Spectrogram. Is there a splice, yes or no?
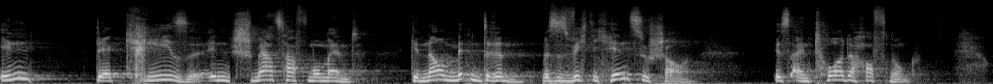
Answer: yes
